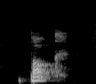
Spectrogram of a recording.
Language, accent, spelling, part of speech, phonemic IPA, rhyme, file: English, Southern England, bok, adjective / interjection / verb, /bɒk/, -ɒk, LL-Q1860 (eng)-bok.wav
- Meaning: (adjective) Keen or willing; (interjection) The clucking sound of a chicken; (verb) To make the clucking sound of a chicken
